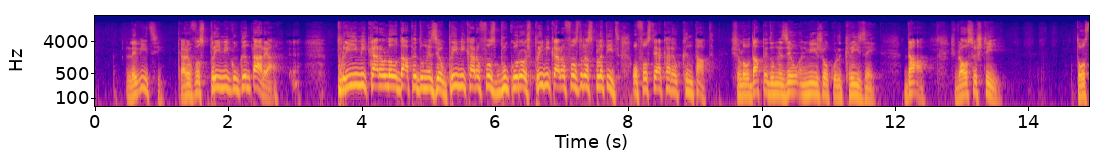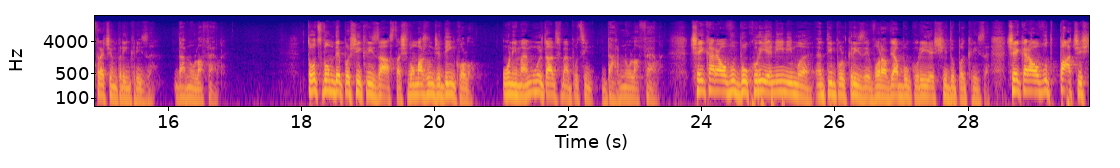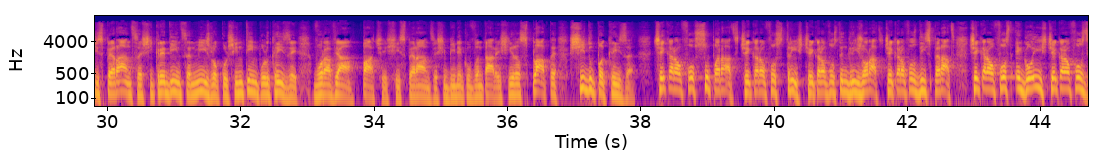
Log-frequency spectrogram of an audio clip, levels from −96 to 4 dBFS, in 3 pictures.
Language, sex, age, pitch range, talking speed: Romanian, male, 30-49, 110-170 Hz, 190 wpm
